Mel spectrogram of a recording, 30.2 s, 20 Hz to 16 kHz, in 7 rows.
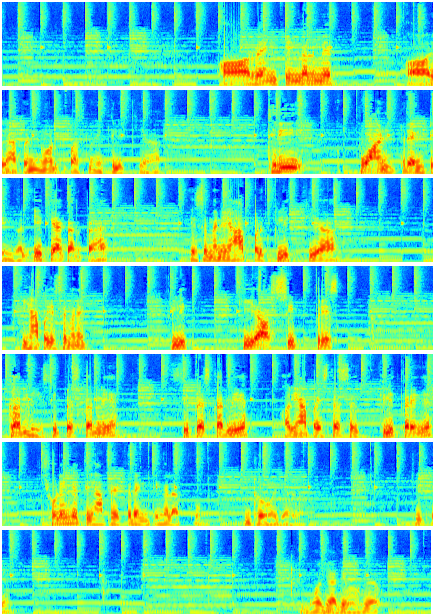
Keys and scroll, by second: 27.0 ctrl+z.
